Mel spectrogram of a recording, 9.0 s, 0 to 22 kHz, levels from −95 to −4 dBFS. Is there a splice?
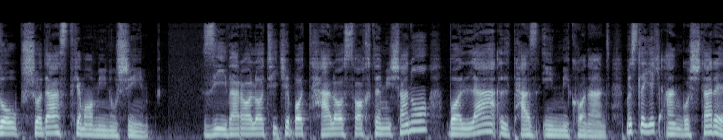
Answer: no; 0 cuts

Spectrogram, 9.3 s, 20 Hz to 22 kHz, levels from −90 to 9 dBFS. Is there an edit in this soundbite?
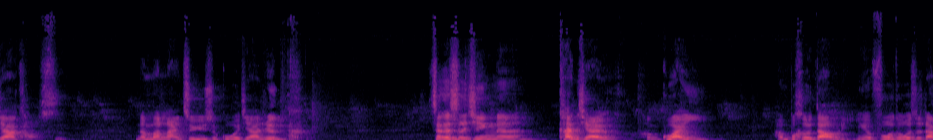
no; 0 cuts

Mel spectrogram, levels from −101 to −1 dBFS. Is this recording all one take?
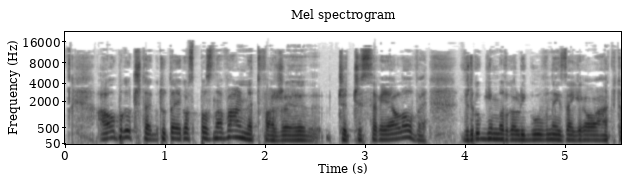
no; 3 cuts; at 0.9 s, 2.9 s, 4.4 s

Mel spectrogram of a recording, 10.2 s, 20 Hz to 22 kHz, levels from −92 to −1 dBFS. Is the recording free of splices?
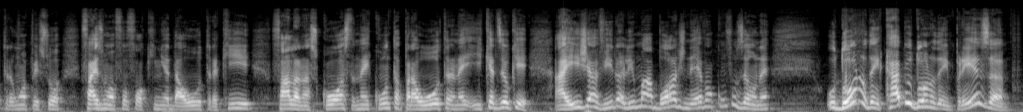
yes; 0 cuts

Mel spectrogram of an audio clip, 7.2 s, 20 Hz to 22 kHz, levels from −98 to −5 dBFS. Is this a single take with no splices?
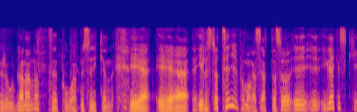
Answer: yes; 0 cuts

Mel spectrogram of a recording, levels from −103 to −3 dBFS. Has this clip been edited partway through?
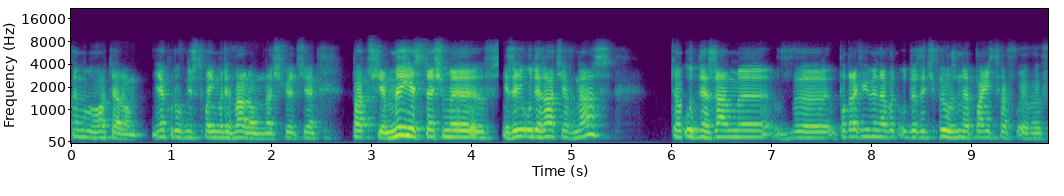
yes; 3 cuts; at 4.3 s, 6.1 s, 8.7 s

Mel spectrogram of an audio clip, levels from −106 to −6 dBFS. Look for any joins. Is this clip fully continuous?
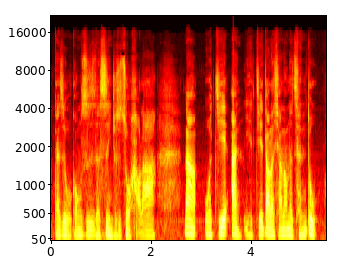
no; 1 cut; at 3.8 s

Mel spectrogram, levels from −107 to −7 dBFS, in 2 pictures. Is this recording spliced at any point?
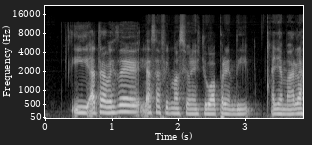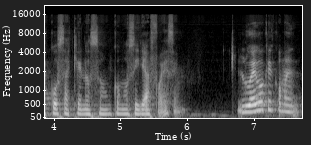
yes; 1 cut; at 6.7 s

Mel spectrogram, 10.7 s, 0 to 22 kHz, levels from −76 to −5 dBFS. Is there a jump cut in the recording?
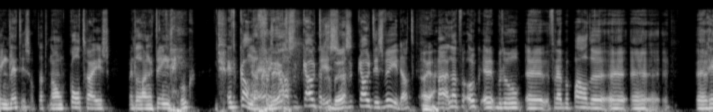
no; 0 cuts

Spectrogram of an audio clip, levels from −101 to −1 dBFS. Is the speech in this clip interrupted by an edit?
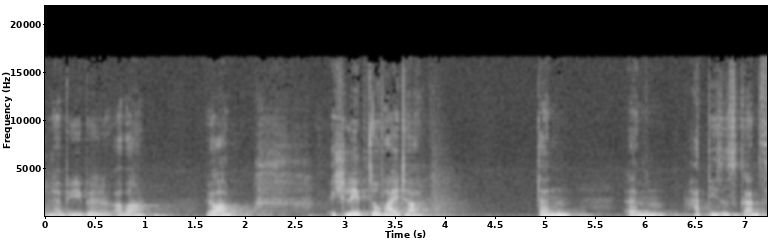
no; 0 cuts

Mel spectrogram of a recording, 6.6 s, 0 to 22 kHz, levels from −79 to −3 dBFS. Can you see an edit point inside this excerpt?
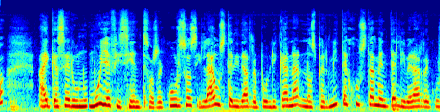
yes; 3 cuts; at 1.3 s, 2.1 s, 2.9 s

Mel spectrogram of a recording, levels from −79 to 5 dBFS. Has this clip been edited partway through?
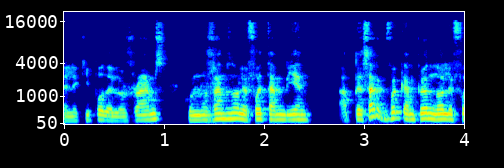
yes; 1 cut; at 1.1 s

